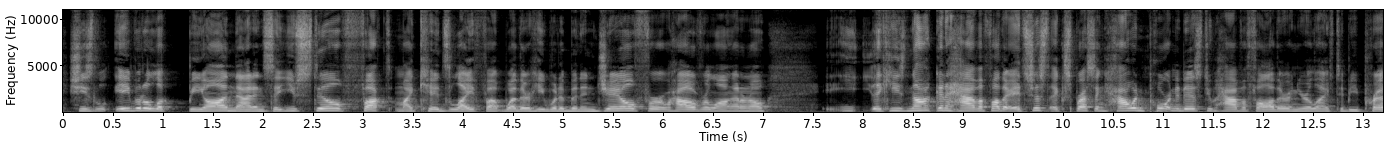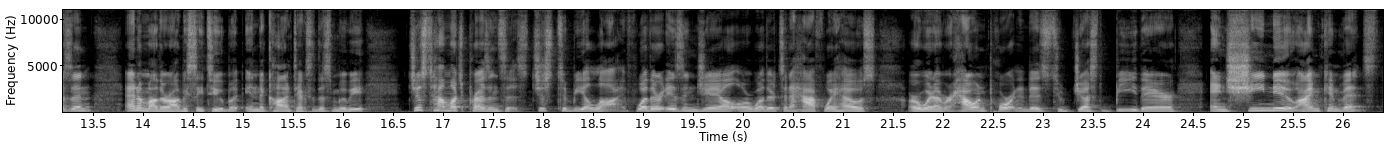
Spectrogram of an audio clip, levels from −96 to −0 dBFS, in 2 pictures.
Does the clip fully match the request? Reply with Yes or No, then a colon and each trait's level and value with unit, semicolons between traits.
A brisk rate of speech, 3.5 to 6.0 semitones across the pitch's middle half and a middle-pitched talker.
Yes: fast, 230 wpm; average, 4.8 semitones; medium, 165 Hz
